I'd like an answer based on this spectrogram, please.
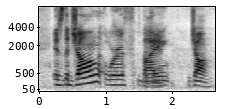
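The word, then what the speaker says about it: Jang: Oh, is that how it's pronounced? Yes, oh, wow. Yes, I've been wanting to correct many people on that. Yeah, I lived in Korea for a couple years. My wife's Korean, so she told me that is how you say it.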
